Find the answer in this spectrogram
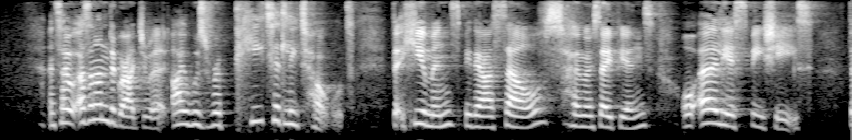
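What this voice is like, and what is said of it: English accent. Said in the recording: “I'm English, as you can probably tell from my accent,”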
